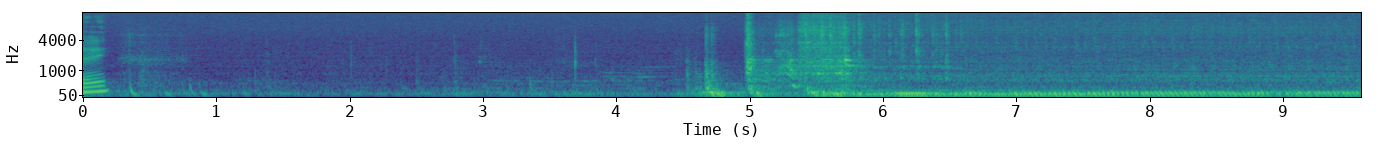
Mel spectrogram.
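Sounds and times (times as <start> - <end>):
speech: 0.0 - 0.5
vintage car engine cranking and idling: 4.6 - 9.5.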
